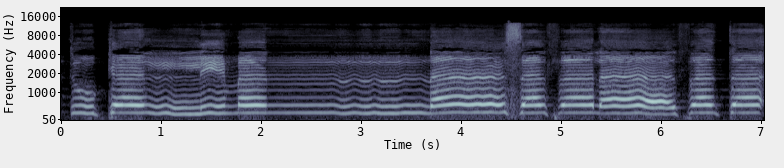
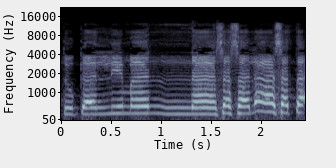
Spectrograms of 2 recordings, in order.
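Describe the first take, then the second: First: It uses s first, then th sounds. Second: Every hissing sound is pronounced as s. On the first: The speaker calls it right. "Mula-mula sin, lepas tu baru sa. Contoh" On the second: The speaker calls it wrong. "Oh, semua sin"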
